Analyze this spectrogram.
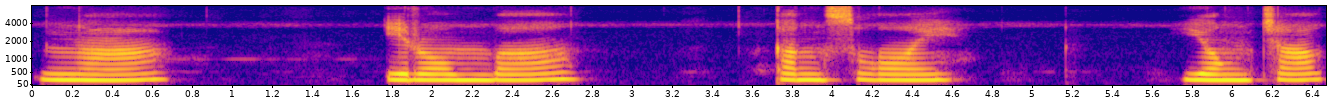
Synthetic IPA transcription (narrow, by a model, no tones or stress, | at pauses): ŋa | iɾɔmba | kaŋsɔj | jɔŋt͡ʃak̚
